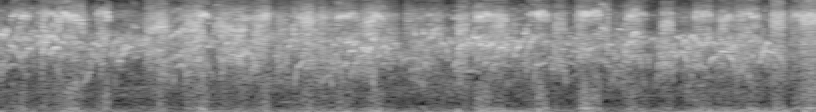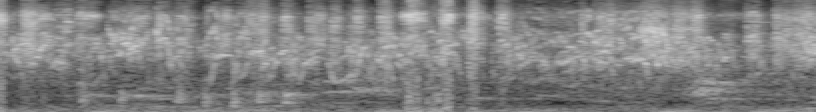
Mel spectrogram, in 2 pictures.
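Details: Budgerigar looking happy today; lively continuous warbling of squeaky chirps and clicks, fast and tumbling throughout.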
